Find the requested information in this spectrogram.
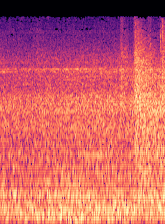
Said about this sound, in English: The pasta plant is big enough to fit a medium-sized airplane. In fact, they used to make parts for Boeing here. The actual machine making the pasta only takes up one area.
